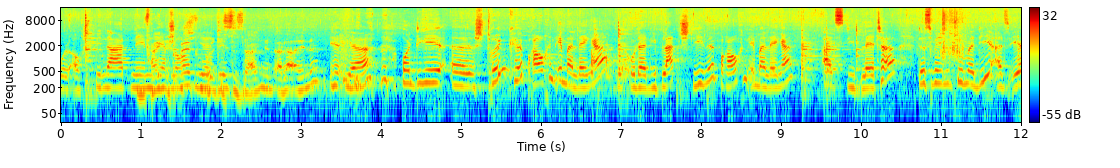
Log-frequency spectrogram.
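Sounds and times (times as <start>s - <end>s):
food sizzling in a wok: 0.0s - 12.0s
person talking: 0.9s - 2.6s.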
